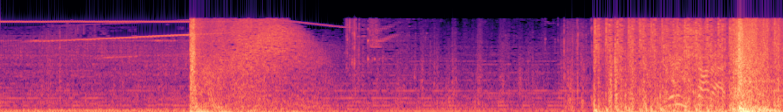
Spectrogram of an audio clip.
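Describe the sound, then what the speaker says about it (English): Video game gunfire crackles in loud bursts, with one sharp volley near two seconds, a quieter gap, then a sustained rattling fusillade in the final seconds, close and alone without talk. "Getting shot at."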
